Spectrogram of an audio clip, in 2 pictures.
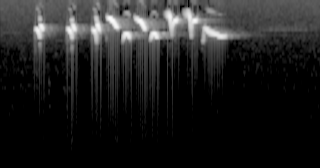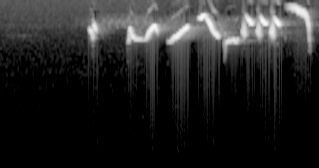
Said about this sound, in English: I think Tyler's got a fox sparrow.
